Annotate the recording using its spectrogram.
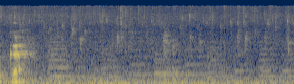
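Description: Flour-dusted pork chops frying in oil in a stainless steel pan: a steady sizzle.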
